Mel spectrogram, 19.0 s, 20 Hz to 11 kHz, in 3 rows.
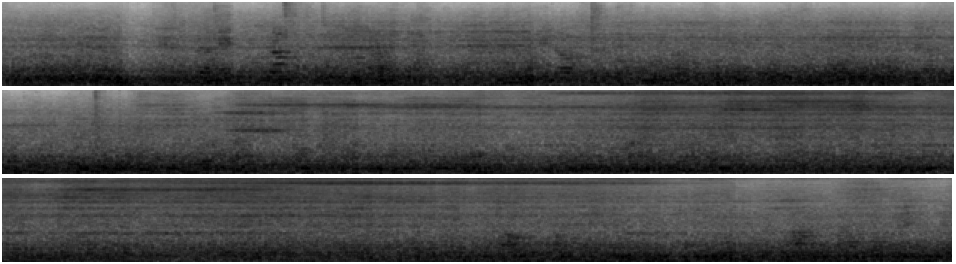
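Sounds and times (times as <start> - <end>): train wheels rumbling on rail: 0.0 - 19.0
high-pitched wheel squeal: 7.4 - 15.9.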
